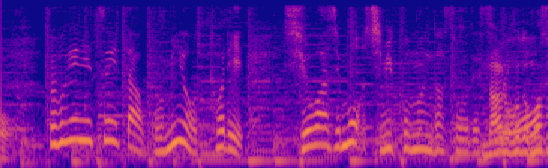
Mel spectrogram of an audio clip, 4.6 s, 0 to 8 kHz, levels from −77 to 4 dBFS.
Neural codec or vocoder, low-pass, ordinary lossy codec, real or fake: none; 7.2 kHz; none; real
